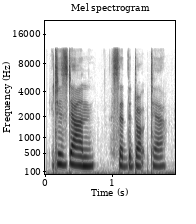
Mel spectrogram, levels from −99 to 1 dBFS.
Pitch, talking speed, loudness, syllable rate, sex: 210 Hz, 185 wpm, -17 LUFS, 4.8 syllables/s, female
